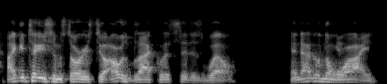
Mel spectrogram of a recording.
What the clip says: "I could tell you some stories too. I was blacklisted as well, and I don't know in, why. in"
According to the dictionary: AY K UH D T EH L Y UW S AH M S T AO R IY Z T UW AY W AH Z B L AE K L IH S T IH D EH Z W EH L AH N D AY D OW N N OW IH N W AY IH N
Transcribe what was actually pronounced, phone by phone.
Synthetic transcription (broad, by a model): AY K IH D T EH L Y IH S AH M S T AO R IY Z T UW AY W AH Z B L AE K L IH S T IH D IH Z W EH L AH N AY D OW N N OW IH W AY IH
